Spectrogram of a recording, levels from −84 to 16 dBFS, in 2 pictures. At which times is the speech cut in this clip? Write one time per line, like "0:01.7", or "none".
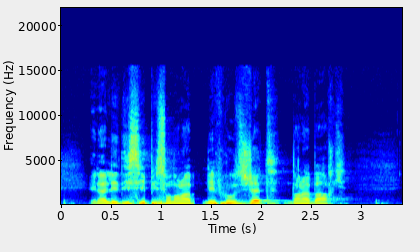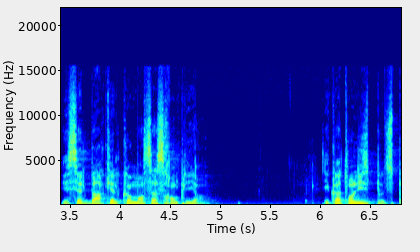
0:01.3

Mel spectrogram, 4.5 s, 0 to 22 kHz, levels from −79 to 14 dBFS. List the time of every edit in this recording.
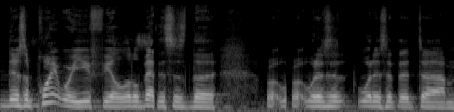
0:01.5
0:02.9

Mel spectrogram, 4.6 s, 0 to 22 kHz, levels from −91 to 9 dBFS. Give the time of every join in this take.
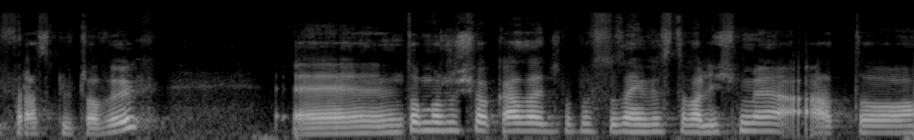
0:02.0
0:02.8

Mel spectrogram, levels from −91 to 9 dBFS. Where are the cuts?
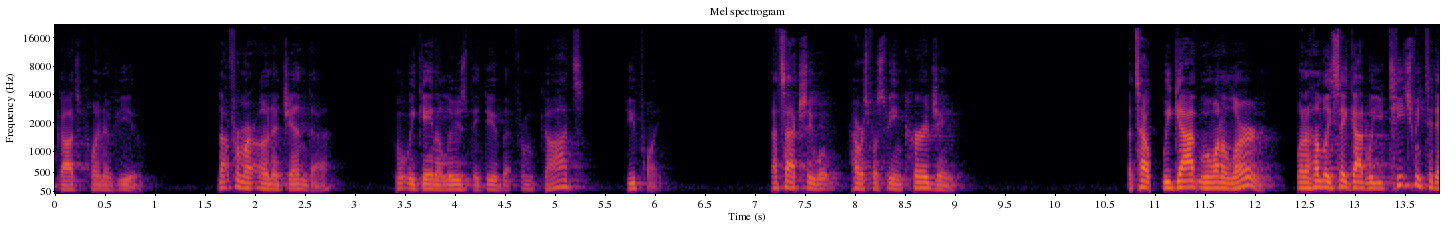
0:04.2
0:10.9
0:11.4
0:12.3

